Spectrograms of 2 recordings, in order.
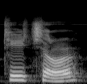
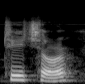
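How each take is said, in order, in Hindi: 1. अंतिम r हल्का सा उच्चारित होता है। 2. अंतिम r हल्का सा उच्चारित होता है।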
